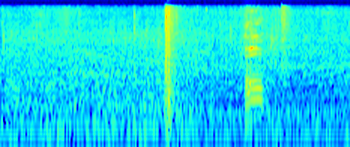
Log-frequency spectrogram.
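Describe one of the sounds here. A bag thuds onto a wooden dock.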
